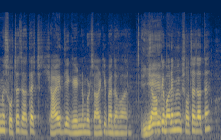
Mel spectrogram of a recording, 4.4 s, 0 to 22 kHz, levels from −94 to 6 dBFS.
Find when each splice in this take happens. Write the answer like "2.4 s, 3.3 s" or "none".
none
